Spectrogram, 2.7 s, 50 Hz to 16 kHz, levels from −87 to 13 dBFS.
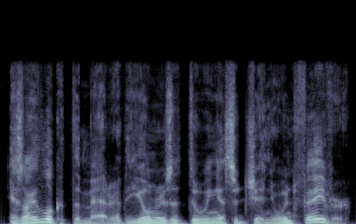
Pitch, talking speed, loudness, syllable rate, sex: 120 Hz, 315 wpm, -17 LUFS, 7.9 syllables/s, male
